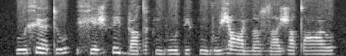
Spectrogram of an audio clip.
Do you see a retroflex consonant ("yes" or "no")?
no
